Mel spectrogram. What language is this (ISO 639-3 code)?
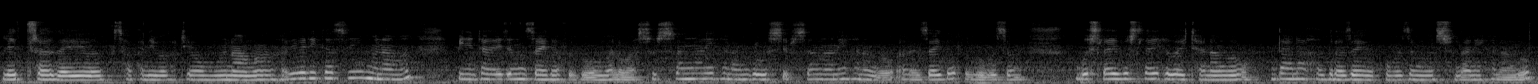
brx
